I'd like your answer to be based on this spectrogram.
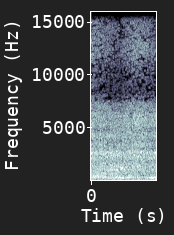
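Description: Broadband rumble of a train rolling past in a video game level with lava workers and robots, loud and steady throughout the short moment with no one talking.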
